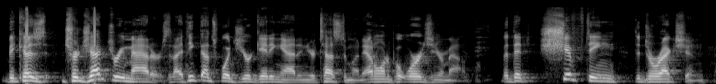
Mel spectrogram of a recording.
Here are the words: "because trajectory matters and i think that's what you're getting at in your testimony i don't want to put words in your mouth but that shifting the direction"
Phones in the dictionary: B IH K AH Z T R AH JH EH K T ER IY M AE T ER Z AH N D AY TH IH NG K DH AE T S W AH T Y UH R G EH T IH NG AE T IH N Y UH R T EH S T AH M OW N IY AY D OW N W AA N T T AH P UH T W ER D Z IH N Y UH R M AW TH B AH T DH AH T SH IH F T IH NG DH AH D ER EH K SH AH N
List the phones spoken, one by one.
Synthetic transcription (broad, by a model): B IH K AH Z T R AH JH EH K T ER IY M AE T ER Z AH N AY TH IH NG K DH AE T S W AH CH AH R G EH T IH NG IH T IH N Y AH R T EH S T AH M OW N IY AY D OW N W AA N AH P UH T W ER D Z IH N Y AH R M AW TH B AH T DH AH T SH IH F T IH NG DH AH D ER EH K SH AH N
